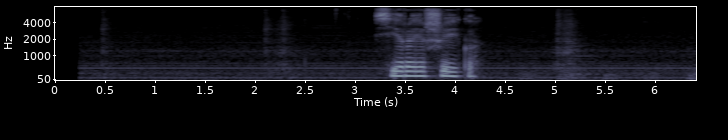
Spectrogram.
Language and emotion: Russian, neutral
